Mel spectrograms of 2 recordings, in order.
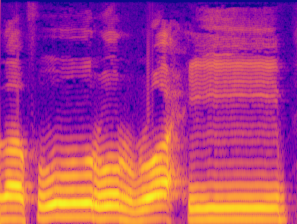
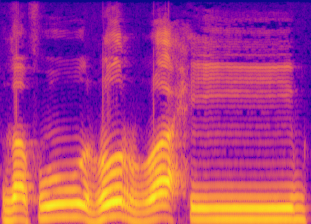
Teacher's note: ہی غفور رحیم، یعنی نون بالکل ختم کرنا ہے، غفور رحیم۔ تنوین کے بعد لام اور را میں سے کوئی آ جائے تو اس کا ادغام کامل ہو جاتا ہے، مکمل ادغام ہو جاتا ہے، نون سننے میں باقی نہیں رہنی چاہیے۔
